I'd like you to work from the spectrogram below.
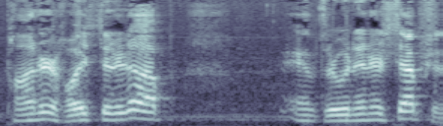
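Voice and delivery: usual speaking voice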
